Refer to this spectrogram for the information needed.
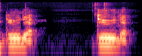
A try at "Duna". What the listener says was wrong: You always say donor.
